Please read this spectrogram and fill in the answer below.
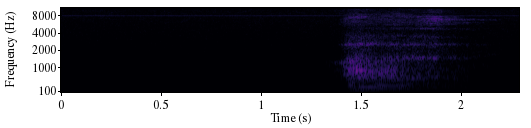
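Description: Near silence: room tone, then about a second and a half in a man's faint, short "uh" as he draws breath to speak.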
